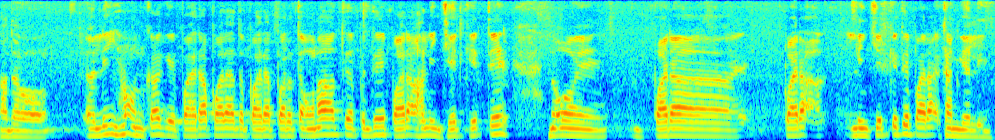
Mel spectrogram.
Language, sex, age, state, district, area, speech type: Santali, male, 60+, Odisha, Mayurbhanj, rural, spontaneous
